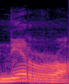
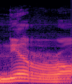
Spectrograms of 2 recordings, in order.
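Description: The two takes are said the same way.

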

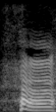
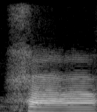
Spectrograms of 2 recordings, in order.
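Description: First: The laugh is in a high voice. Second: The laugh is in a low voice.

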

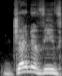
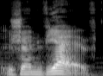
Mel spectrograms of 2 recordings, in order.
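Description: First: The name is pronounced the English way. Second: The name is pronounced the French way. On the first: "that's the English pronunciation" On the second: "If you want to go with the French one, it's pronounced"

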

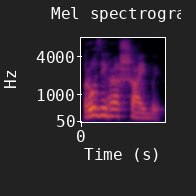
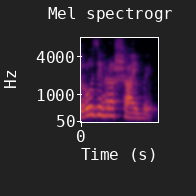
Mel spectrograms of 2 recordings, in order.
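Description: First: The two sh sounds merge into one. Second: The two sh sounds merge into one.

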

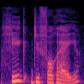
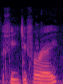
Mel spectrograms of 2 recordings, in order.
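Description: First: The name is pronounced carefully and precisely. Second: The name is pronounced casually and loosely. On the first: The speaker calls it right. "make an effort to have good pronunciation" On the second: The speaker calls it wrong. "Excuse me"

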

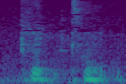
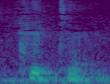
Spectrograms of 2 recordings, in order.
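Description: First: The middle consonant sounds like a crisp T. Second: The middle consonant sounds like a crisp T.

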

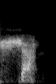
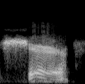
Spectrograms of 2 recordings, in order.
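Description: First: It is said as sha, with no r. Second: It is said like English share, with an r. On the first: "they say Sha" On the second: "we Cajuns don't say share"

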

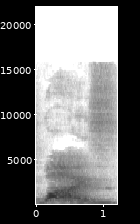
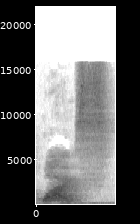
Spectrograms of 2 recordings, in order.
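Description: First: The word ends with a buzzing z sound. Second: The word ends with a hissing s sound. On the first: The speaker calls it right. "like a Z" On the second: The speaker calls it wrong. "Don't say S. It's not wise"

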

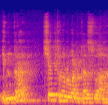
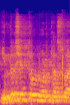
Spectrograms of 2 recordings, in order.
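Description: First: There is a gap after the first part. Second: It is said as one unbroken word. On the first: Indra, the enemy, should grow strong. The speaker calls it wrong. "ఎక్కడ space ఇవ్వకూడదు అక్కడ space ఇచ్చాడు" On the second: The enemy of Indra should grow strong. The speaker calls it right. "ఇంద్రశత్రువర్ధస్వ అనే బదులు"

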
